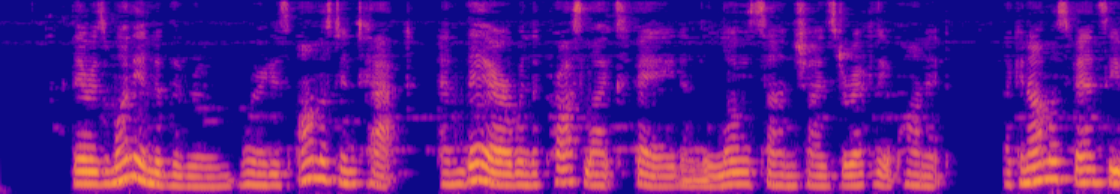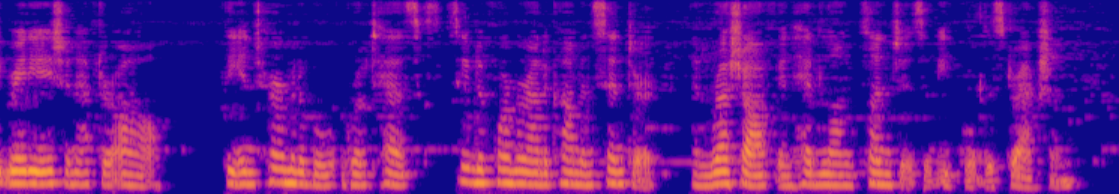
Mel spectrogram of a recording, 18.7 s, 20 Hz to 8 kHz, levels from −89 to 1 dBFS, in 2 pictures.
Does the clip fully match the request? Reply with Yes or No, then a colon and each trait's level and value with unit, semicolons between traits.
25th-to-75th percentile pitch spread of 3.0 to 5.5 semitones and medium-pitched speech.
No: narrow, 2.6 semitones; medium, 175 Hz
